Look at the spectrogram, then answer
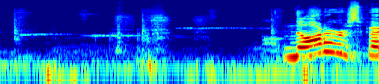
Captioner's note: laughs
